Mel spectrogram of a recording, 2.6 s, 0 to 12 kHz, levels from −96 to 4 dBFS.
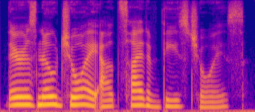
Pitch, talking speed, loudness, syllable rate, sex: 205 Hz, 190 wpm, -15 LUFS, 5.2 syllables/s, female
